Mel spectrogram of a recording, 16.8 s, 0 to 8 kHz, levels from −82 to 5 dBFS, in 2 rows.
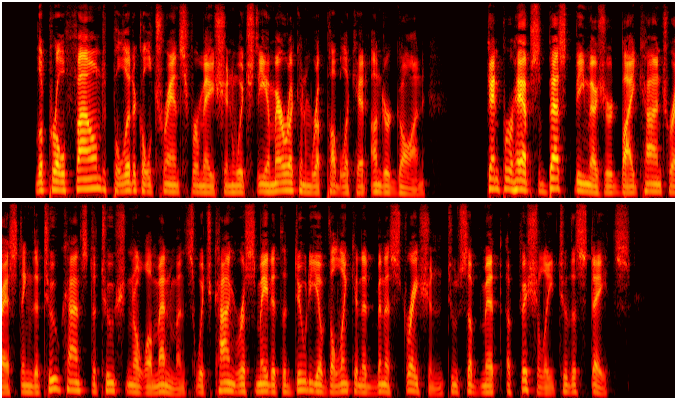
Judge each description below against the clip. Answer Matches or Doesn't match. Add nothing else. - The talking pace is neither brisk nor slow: Doesn't match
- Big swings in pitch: Doesn't match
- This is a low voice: Matches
